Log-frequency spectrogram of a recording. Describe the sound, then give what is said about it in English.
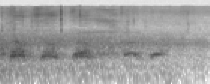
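A dog barks five times in a steady, evenly spaced series, moderately quiet against a faint outdoor background with no talking, in a scene with cars passing and a bus stop. “Bird flying off there, a dog barking.”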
